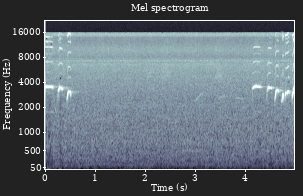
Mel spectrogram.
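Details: Javan grey-throated white-eye singing loud, insistent song meant to lure other white-eyes into calling. A short burst of high chirps is followed by about three and a half seconds of quiet, then a quick string of bright, slurred whistled notes.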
